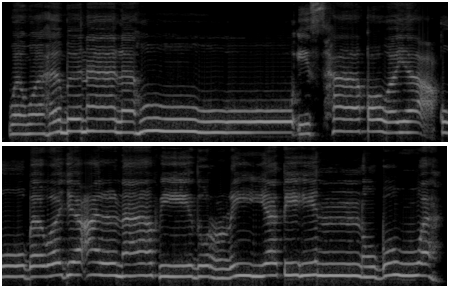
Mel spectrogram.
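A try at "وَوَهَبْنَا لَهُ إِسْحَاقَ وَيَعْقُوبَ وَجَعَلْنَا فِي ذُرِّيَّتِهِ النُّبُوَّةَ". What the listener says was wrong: Bagus, Masya Allah.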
